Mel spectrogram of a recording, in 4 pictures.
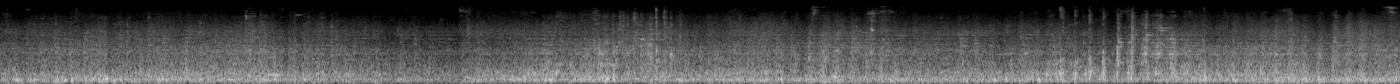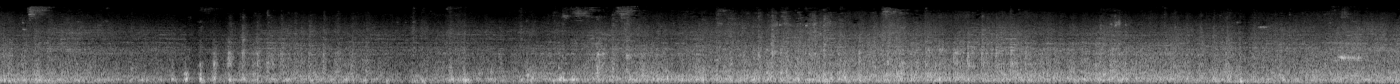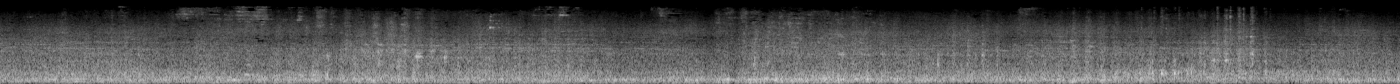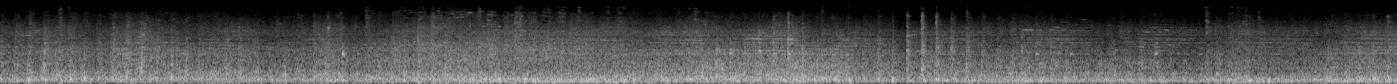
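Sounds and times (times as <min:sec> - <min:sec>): freight train wheels rumbling: 0:00.0 - 0:55.9.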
